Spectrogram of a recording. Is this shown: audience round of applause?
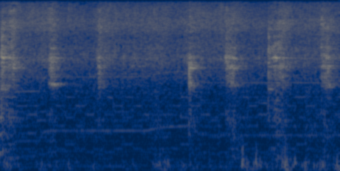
no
